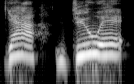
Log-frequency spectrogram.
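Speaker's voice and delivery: very high, loud, drawn-out demand; hammed-up indignant squeal; going hard on her. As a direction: imitate a bratty customer's order. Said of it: "he was just going so hard on her".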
